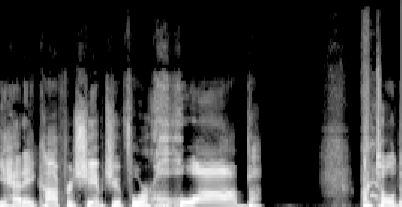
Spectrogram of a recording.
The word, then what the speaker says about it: UAB: And finally, we had a conference championship for Hwab. I'm told it's pronounced Hwab. Hwab? UAB.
